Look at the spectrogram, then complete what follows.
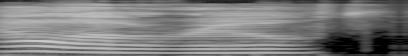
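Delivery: high little puppet voice. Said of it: "we'll do some Sammy the Snail".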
